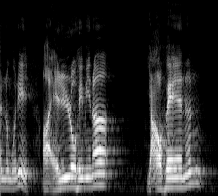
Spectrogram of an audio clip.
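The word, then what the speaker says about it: 야훼: 니다 여기 여호와 그러면은 원어로 보면 야외 왜 그래야 우 예 야외 라는 발음이 조금 하기가 교인이 까 여호와 이렇게 한답니다 여호와는 약속대로 이루시는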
